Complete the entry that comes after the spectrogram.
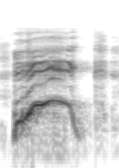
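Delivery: loud high shriek. Acted. Elephant startled by the mouse, high shriek. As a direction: squeal in fright. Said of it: "shouted the elephant".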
